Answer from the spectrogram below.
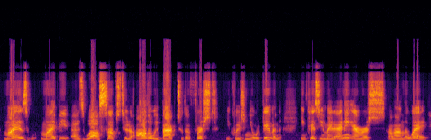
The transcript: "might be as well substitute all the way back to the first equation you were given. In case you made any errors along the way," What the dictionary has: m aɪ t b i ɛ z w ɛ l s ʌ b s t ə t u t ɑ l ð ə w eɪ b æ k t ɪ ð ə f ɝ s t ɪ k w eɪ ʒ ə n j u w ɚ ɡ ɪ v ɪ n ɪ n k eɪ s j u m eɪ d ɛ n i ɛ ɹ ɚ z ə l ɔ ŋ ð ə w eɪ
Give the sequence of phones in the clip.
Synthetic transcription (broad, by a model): m aɪ t b i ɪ z w ɛ l s ʌ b s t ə t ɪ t ɑ l ð ə w eɪ b æ k t ɪ ð ə f ɝ s t ɪ k w eɪ ʒ ə n j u w ɚ ɡ ɪ v ɪ n ɪ n k eɪ s j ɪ m eɪ d ɛ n i ɛ ɹ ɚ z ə l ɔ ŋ ð ə w eɪ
